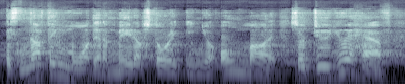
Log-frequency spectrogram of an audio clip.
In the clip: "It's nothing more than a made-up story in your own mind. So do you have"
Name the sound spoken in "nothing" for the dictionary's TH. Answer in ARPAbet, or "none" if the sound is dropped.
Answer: TH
